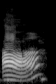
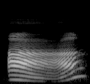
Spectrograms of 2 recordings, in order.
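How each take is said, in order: First: The pitch rises like a question. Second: The pitch dips down and comes back up. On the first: "second tone, it's like you're asking" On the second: "Third tone"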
